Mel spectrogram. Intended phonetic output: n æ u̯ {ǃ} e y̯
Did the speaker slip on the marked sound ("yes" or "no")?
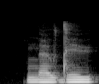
yes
